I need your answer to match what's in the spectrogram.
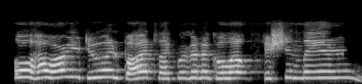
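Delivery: put-on high-pitched Newfoundland accent. Describing meeting a Newfoundlander, imitating their greeting in a Newfoundland accent. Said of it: "when you meet a Newfoundlander, they're just like".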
